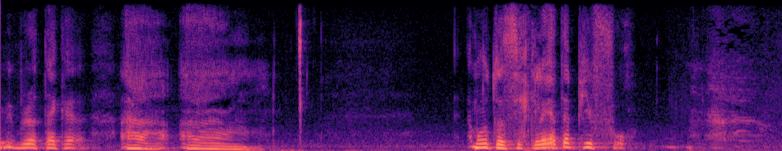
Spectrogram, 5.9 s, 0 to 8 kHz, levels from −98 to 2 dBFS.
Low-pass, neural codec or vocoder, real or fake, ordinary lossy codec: none; none; real; none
